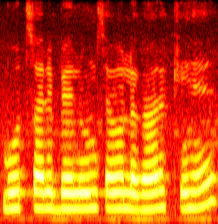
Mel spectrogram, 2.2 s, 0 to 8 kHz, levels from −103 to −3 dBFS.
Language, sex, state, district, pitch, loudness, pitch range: Hindi, female, Haryana, Jhajjar, 215 Hz, -14 LUFS, 210-220 Hz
